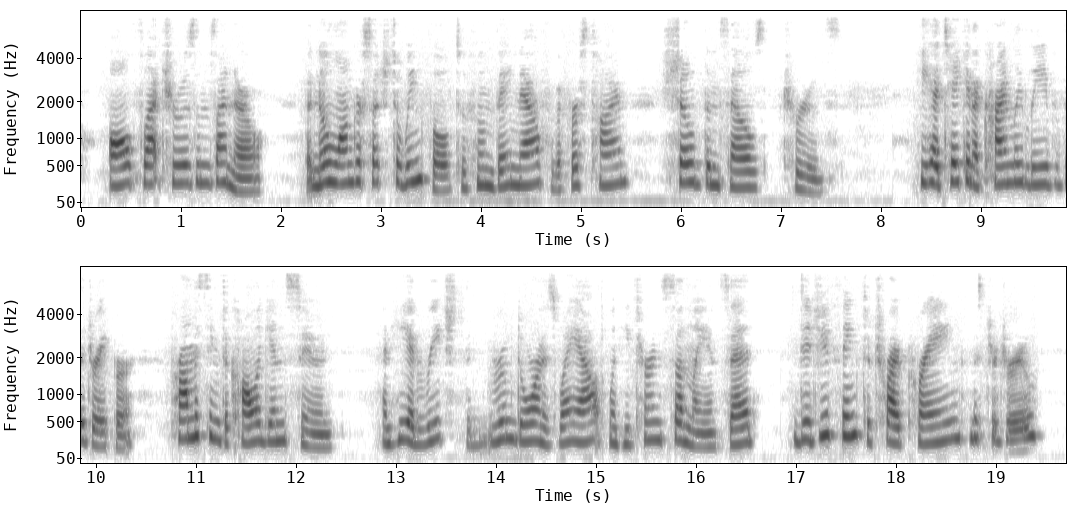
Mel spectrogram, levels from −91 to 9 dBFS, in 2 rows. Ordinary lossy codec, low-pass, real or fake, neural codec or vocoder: MP3, 32 kbps; 7.2 kHz; real; none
